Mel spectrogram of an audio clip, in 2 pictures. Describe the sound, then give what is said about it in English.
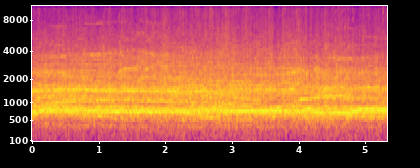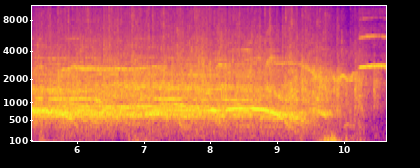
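An audience in a small room with thin walls screams and claps as loudly as possible for about ten seconds, a dense wall of cheering, whooping and applause that fades slightly at the end. “I want everybody to scream and clap for 10 seconds as loud as you possibly can.”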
